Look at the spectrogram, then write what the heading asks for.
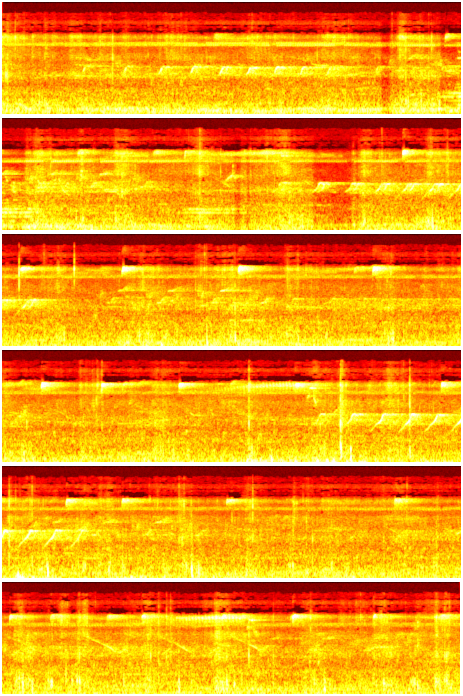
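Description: Outdoor birdsong: one bird sings a short, fast trill of rapid notes three times, several seconds apart, over steady high chirping. Faint footsteps on a wood-chip path come in later on.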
